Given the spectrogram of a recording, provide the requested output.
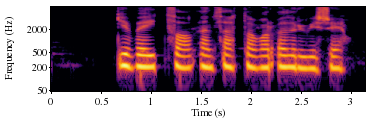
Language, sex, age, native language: Icelandic, female, 12, Icelandic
